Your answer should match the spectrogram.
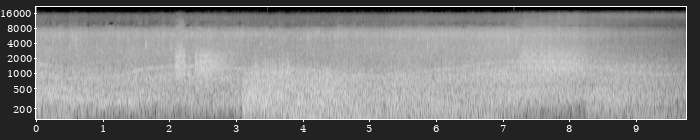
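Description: Heavy rain pours steadily in a thunderstorm, with deep rumbling thunder rolling in the background and swelling in the middle. The downpour is loud and continuous, with no voices.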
